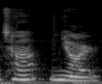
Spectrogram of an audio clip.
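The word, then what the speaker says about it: Chanyeol: A grafia é Chan-yor, mas a pronúncia pode ser Chan-yor. Chan-yor.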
